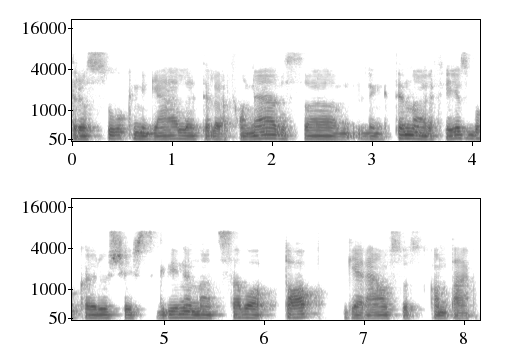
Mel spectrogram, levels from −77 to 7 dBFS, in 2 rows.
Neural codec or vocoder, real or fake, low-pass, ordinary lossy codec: none; real; 7.2 kHz; Opus, 64 kbps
